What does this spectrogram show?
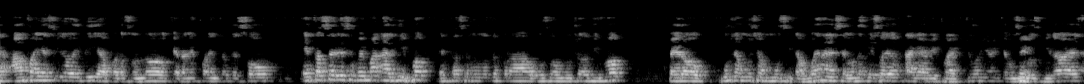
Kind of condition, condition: fault, poor sound quality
